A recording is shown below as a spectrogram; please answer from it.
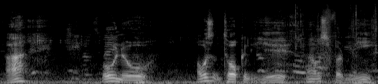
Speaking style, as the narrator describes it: Logan said

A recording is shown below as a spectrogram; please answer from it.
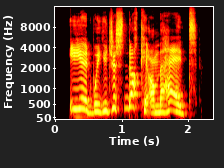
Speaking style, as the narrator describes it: Amara snapped

